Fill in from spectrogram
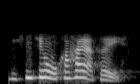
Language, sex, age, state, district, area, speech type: Bodo, female, 18-30, Assam, Kokrajhar, rural, conversation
